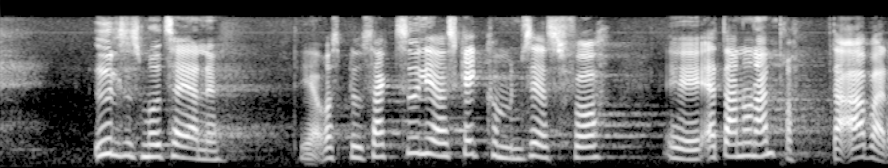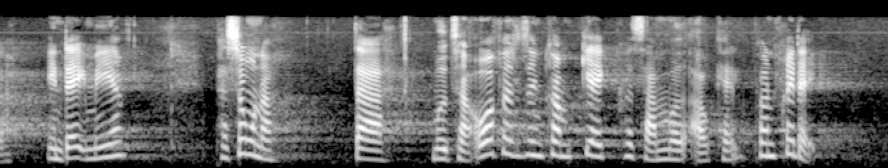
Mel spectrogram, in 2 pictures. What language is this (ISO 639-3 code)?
dan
